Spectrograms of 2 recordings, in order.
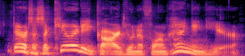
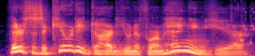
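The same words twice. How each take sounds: First: It is said in Phoenix's voice. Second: It is said in another character's voice.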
